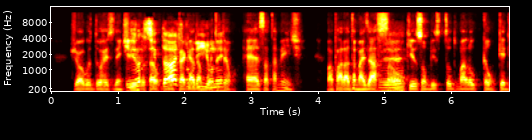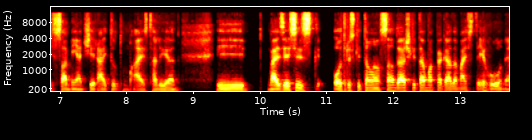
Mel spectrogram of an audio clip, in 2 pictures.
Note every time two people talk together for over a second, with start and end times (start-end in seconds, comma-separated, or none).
1.1-2.6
